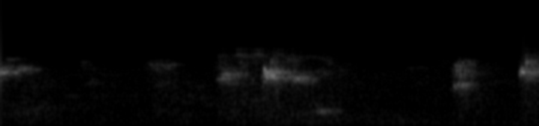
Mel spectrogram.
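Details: Red-whiskered bulbuls in a fight: separated short calls, a few soft notes early, then a louder rough burst near the middle and sharp scolding notes toward the end, with quiet gaps between.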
